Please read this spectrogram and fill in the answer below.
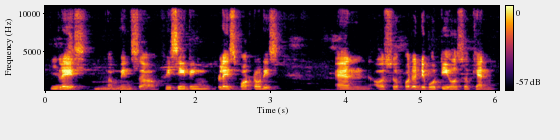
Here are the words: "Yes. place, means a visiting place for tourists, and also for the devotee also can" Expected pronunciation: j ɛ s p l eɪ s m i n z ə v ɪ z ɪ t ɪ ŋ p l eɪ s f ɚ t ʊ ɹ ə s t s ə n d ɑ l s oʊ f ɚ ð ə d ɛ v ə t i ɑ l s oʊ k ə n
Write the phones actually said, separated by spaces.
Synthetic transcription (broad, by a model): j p l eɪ s m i n s ə f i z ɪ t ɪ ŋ p l eɪ s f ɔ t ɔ ɹ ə s t ə n ɑ l s oʊ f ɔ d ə d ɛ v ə t i ɑ l s oʊ k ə n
